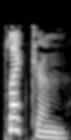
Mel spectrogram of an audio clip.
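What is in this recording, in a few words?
"plectrum", American English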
